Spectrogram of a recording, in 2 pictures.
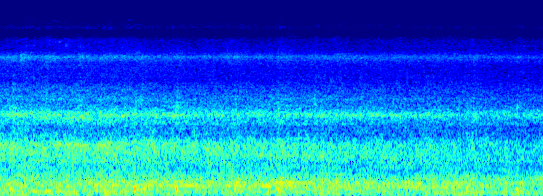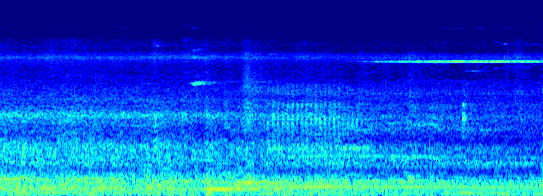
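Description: Electric multiple unit (EMU) suburban train running along the track, with the rumble of its wheels on the rails and a thin steady whine over it. It grows gradually quieter as the train pulls away.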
